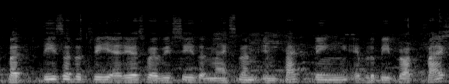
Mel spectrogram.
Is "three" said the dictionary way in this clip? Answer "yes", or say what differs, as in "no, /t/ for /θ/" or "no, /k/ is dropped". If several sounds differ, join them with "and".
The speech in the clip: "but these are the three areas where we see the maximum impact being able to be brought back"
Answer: no, /t/ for /θ/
